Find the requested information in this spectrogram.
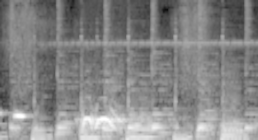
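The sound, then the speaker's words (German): An owl hoots repeatedly, with low, loud calls in a steady, recurring pattern and no talk over them. “Welches Tier suchen wir? Ich sag es dir. Die Eule.”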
